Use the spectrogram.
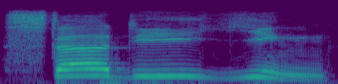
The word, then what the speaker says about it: studying: Right here, this is studying. So it's ying, studying. Studying.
